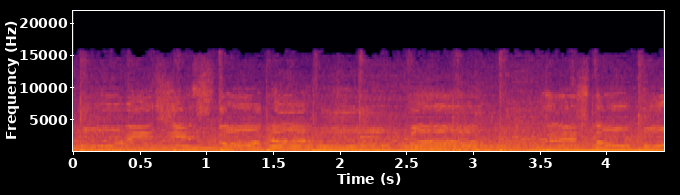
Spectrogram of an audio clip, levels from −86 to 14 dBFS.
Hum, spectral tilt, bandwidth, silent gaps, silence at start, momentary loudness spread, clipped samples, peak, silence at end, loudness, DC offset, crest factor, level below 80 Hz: none; -4 dB/octave; 16 kHz; none; 0 s; 2 LU; under 0.1%; 0 dBFS; 0 s; -14 LUFS; under 0.1%; 12 dB; -18 dBFS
